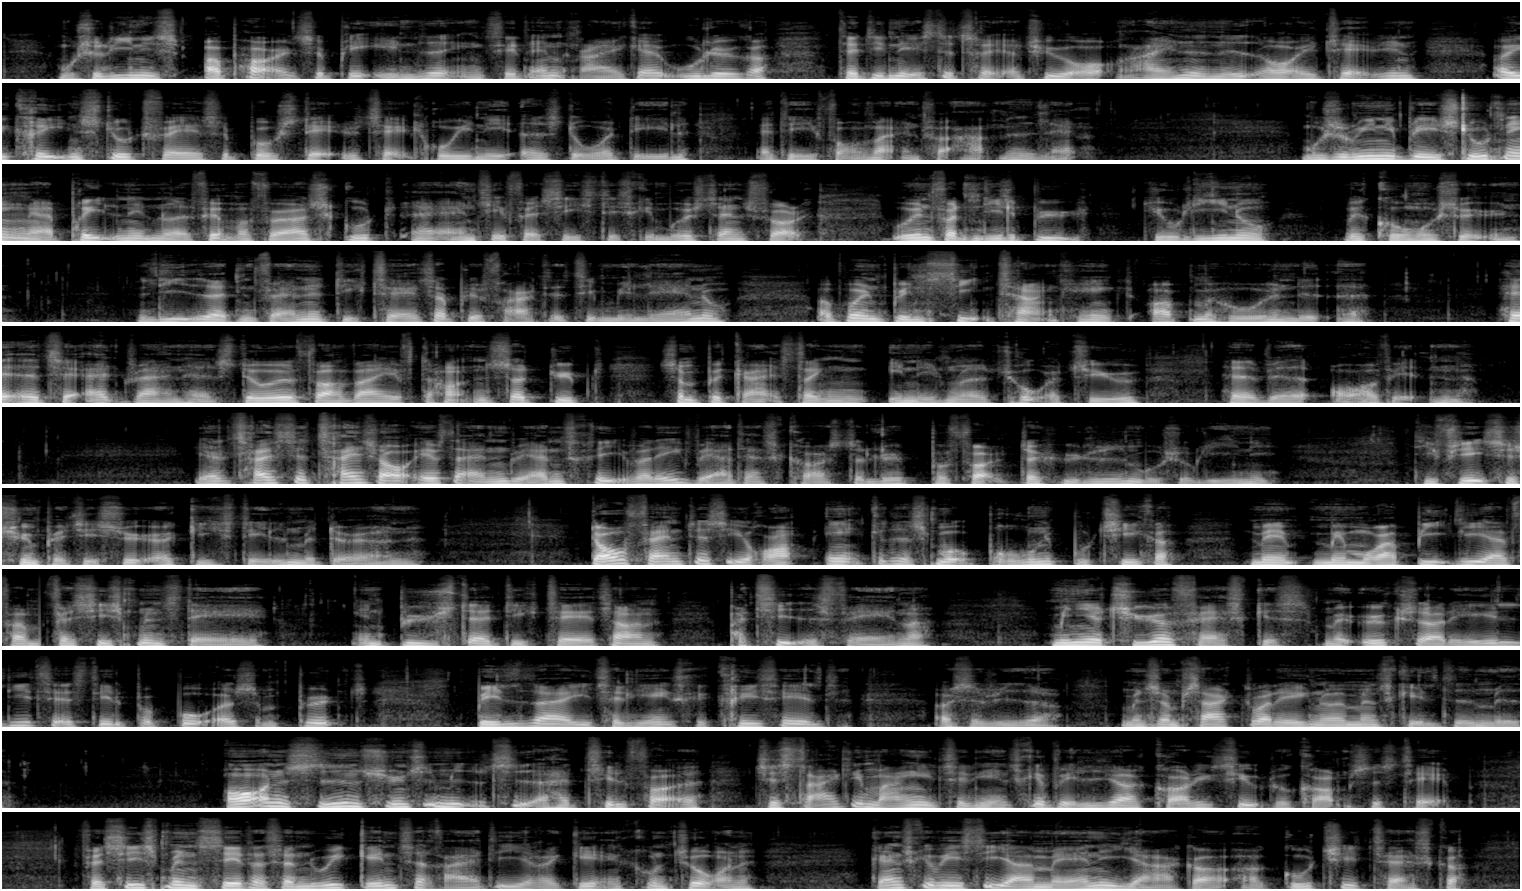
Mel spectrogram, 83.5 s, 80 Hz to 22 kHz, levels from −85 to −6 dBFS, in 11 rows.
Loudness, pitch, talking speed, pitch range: -27 LUFS, 115 Hz, 135 wpm, 100-130 Hz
